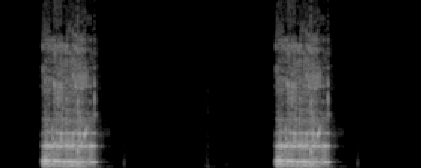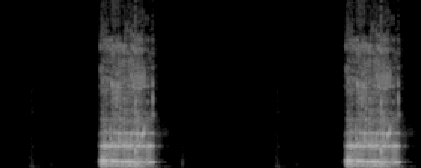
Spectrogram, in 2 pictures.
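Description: Four identical loud belch sounds, evenly spaced about three seconds apart, with silence between; a repeated game sound effect of burping.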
